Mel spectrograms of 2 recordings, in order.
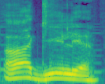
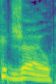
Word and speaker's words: agile: латинскими буквами пишется как «агиле». Как ИГИЛ, Агиле. А, агиле, а, а да. Ну, вот это произносится как agile.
